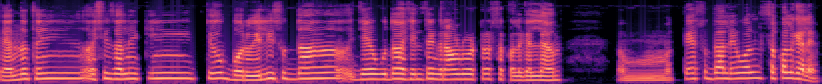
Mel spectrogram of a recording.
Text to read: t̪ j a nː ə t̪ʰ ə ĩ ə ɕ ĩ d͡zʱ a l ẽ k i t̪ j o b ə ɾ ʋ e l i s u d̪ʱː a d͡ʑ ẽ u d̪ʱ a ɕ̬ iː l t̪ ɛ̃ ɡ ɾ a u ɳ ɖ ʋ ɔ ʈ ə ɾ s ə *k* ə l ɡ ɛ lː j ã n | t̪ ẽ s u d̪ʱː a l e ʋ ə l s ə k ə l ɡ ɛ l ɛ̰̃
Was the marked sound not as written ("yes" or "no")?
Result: no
